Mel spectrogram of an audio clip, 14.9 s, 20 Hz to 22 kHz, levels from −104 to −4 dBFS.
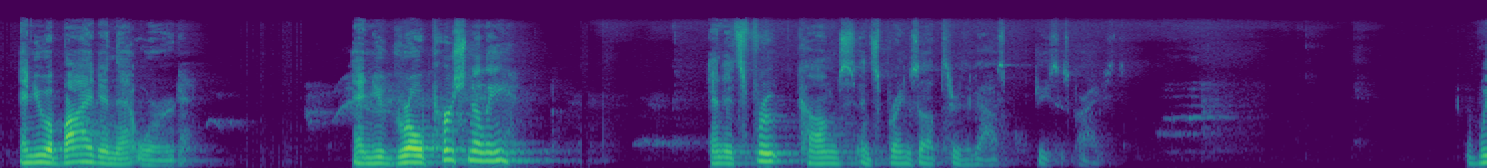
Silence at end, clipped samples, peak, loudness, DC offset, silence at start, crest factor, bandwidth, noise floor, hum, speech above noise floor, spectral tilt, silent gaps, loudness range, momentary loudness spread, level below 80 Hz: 0 s; under 0.1%; -14 dBFS; -33 LUFS; under 0.1%; 0.2 s; 24 dB; 14 kHz; -89 dBFS; none; 56 dB; -5 dB/octave; none; 16 LU; 22 LU; -72 dBFS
